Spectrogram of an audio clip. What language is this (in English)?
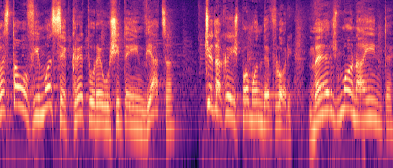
Romanian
